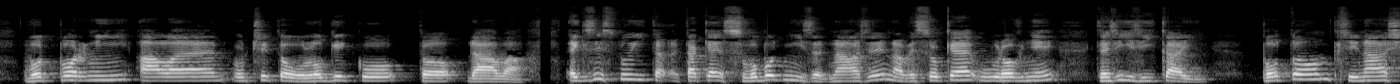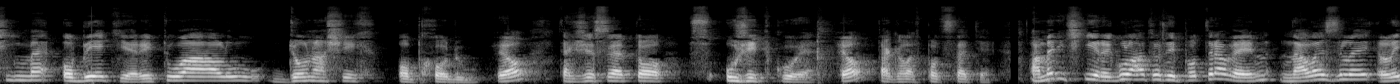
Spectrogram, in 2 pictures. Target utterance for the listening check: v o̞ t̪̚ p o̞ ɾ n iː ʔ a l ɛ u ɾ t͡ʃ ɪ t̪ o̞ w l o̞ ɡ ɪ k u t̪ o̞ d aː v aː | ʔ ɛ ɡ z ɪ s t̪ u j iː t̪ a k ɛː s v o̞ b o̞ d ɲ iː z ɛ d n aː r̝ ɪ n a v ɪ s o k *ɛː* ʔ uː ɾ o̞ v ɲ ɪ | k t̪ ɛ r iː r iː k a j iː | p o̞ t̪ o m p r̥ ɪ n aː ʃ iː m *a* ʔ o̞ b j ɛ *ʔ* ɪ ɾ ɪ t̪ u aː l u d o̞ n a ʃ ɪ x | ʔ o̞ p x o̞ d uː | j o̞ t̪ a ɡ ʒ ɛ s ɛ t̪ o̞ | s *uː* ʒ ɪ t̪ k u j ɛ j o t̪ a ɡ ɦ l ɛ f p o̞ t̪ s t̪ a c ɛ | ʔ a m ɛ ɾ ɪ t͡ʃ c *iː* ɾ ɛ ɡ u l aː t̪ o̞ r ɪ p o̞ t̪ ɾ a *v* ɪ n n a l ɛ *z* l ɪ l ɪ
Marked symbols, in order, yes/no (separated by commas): yes, no, no, no, yes, yes, yes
